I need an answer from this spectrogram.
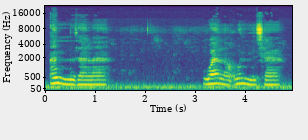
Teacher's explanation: Ikhfa ini berlaku bila nun mati atau tanwin bertemu dengan huruf-huruf berikut, yaitu ta, jim, dal, zal, zai, sin, shin, shod, dot, to, zo, fa, khof, dan kaf. Maka ia harus dibaca samar-samar antara idgham dan izhar.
